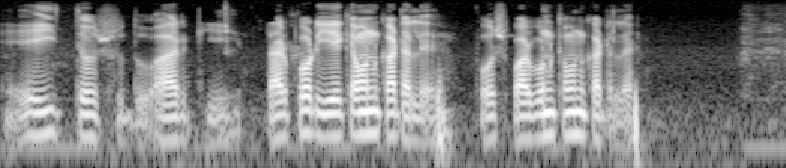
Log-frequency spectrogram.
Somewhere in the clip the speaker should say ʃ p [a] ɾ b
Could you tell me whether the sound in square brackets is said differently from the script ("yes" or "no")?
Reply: no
